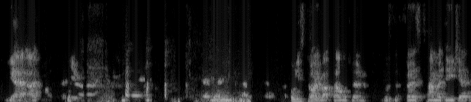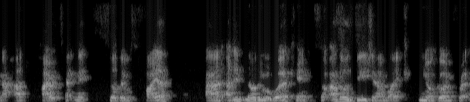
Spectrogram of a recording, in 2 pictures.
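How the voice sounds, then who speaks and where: Young dj guest, rapid bright delivery, echoey room on a video call. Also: male voice, mid-range voice. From Leeds, England. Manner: chatty, upbeat, rambling. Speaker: DJ and music producer guest. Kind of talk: casual interview chat.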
